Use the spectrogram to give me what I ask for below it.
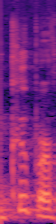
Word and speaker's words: Cowper: It's spelled C-O-W-P-E-R, but William Cooper from England.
